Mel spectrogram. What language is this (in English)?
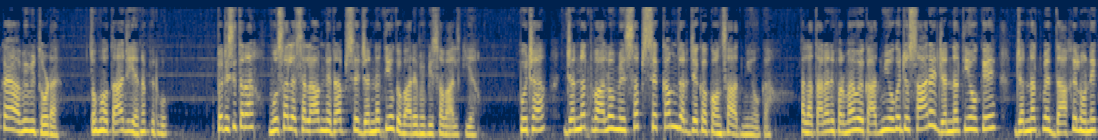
Urdu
